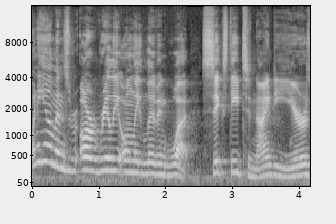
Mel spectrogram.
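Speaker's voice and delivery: ordinary delivery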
